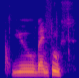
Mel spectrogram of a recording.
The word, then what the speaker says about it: Juventus: So, you, then tus. First you and last you pronounce them in the same way. Juventus.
